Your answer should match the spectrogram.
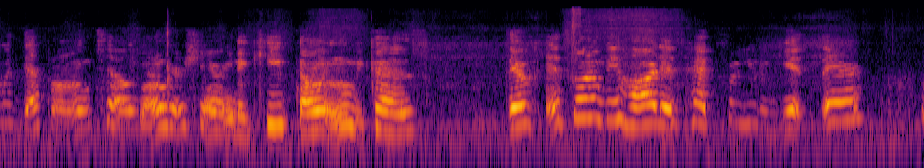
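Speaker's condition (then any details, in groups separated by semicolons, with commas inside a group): Quadriplegic cerebral palsy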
